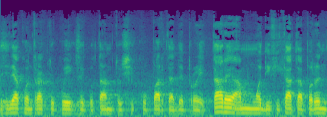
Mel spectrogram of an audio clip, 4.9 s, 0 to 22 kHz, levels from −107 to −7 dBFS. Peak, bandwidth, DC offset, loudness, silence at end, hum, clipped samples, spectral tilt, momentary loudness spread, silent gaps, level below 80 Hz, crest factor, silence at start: -2 dBFS; 13.5 kHz; under 0.1%; -20 LUFS; 0 s; none; under 0.1%; -7 dB/octave; 11 LU; none; -48 dBFS; 16 dB; 0 s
